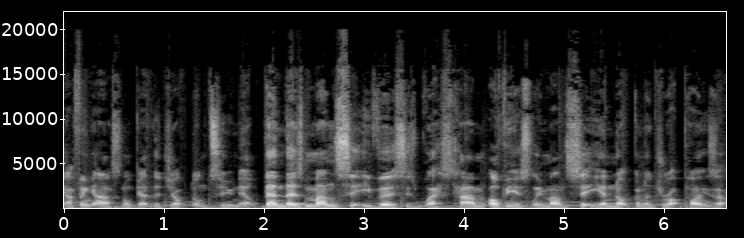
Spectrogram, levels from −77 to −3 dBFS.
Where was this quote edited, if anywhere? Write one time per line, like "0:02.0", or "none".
0:01.9
0:04.2

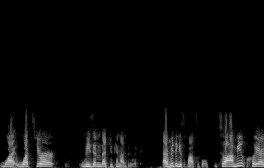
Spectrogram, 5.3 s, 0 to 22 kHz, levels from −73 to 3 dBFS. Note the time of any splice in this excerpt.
0:04.0

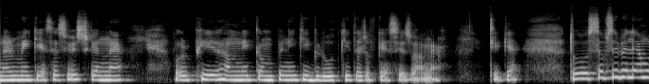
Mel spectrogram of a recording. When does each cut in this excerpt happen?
none

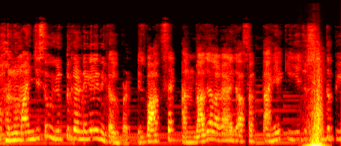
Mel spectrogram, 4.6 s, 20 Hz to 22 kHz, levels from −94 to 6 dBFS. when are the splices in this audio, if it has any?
0:01.7

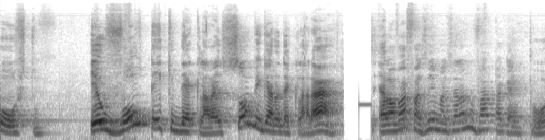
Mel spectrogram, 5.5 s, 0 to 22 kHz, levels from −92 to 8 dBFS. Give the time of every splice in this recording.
0:03.7

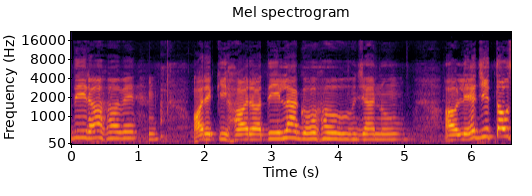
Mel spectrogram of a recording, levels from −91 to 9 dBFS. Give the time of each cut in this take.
0:01.3

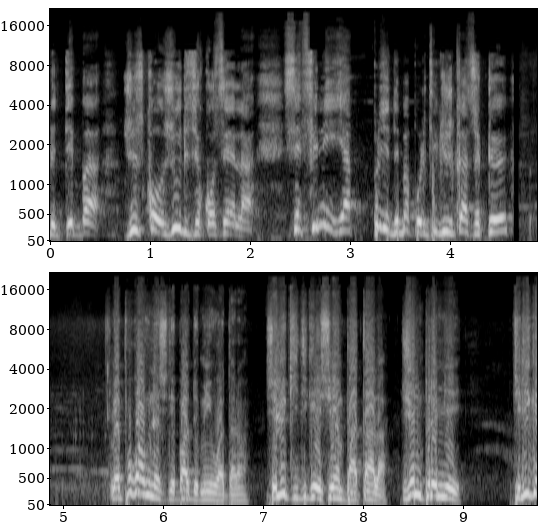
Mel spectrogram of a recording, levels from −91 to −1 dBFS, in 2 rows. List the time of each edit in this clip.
0:04.8

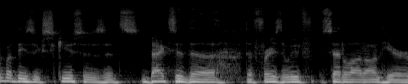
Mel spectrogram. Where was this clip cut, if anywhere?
0:01.3

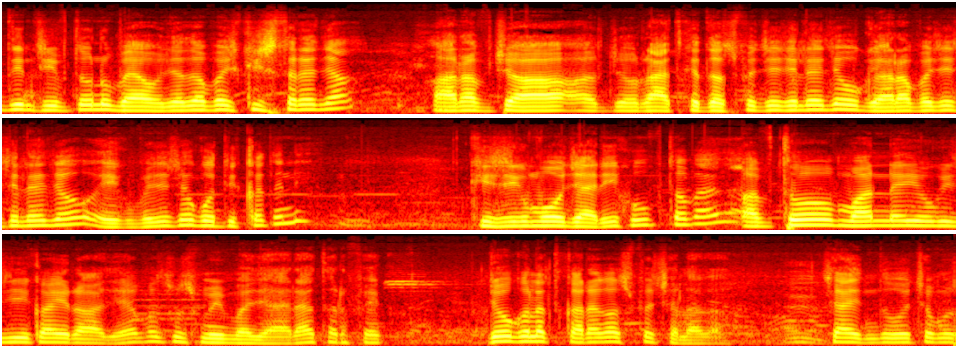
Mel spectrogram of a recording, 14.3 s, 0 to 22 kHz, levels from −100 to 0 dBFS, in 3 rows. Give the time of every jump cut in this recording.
0:08.4
0:11.9

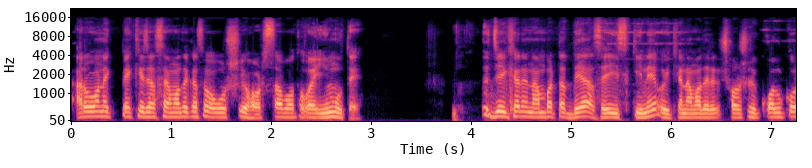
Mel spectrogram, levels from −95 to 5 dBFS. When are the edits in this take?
none

